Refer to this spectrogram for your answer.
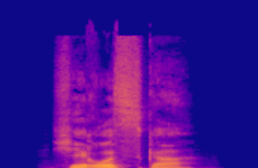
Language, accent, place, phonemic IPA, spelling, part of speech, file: German, Germany, Berlin, /çeˈʁʊskɐ/, Cherusker, noun, De-Cherusker.ogg
- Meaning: 1. Cherusci 2. a member of the Cherusci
